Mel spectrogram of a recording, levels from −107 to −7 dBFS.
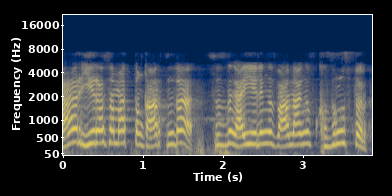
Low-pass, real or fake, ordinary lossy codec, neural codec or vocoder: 7.2 kHz; real; AAC, 48 kbps; none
